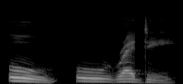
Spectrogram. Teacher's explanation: If you say, ooh, if that's pronounced, clearly pronounced, if you truly round your lips and you push them forward, you will usually omit the L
